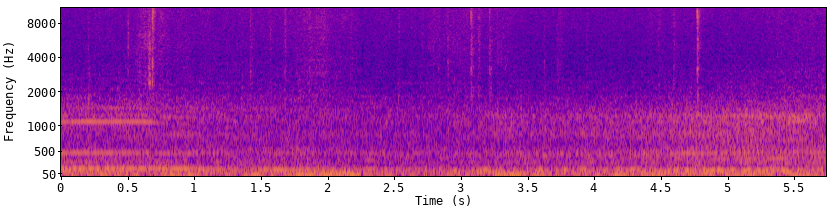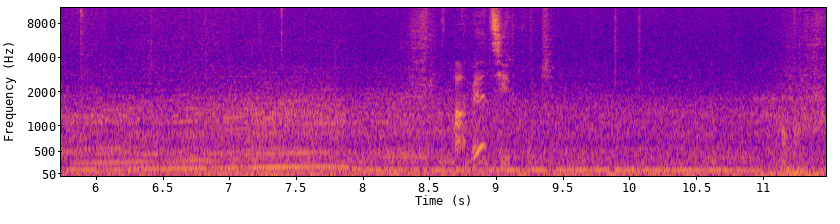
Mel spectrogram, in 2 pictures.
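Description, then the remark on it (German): A Compass plug-in hybrid SUV's engine drones loudly as the engine is pushed, its pitch climbing and shifting as it revs under load, then settling back into a steady hum, with no voices over it. “Aber natürlich ist es so, wie bei vielen Plug-in-Hybriden, wenn man den Motor fordert, dann wird er auch gern mal laut.”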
